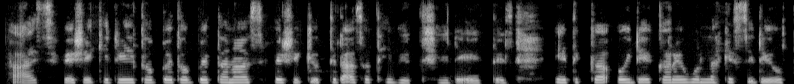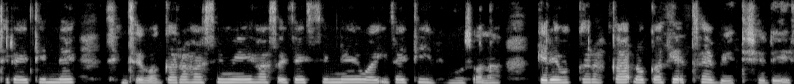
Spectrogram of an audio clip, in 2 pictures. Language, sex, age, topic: Gamo, male, 18-24, government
